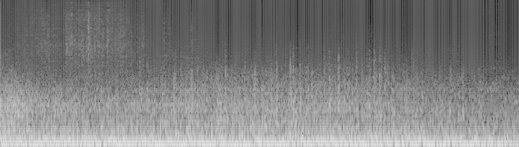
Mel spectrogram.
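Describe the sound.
An explosion at night sending flames into the sky over the south side of downtown: a loud, deep, continuous roaring rumble that holds steady throughout, with no voices.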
